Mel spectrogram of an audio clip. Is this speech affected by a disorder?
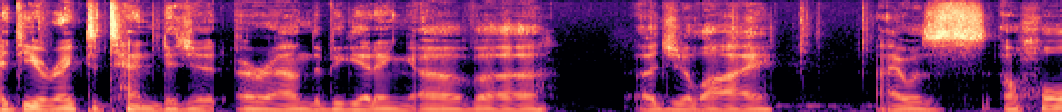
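No.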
